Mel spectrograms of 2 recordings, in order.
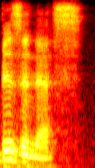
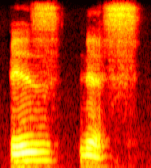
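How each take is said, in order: First: A vowel is sounded between the S and N. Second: The S and N are joined with no vowel. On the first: The speaker calls it wrong. "not business" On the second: The speaker calls it right. "the I makes no sound"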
